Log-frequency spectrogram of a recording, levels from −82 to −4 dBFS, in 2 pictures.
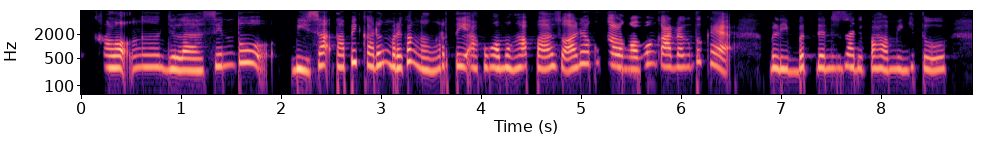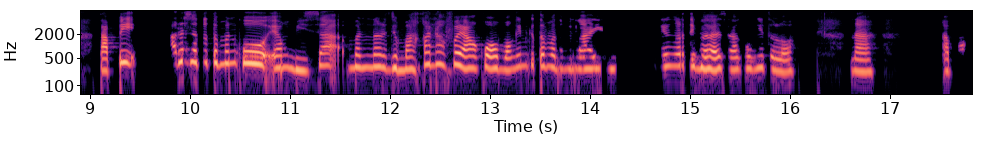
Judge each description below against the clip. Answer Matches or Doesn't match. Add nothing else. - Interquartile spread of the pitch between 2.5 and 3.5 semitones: Matches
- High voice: Matches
